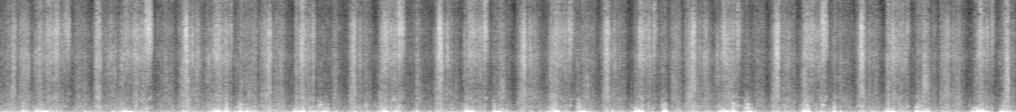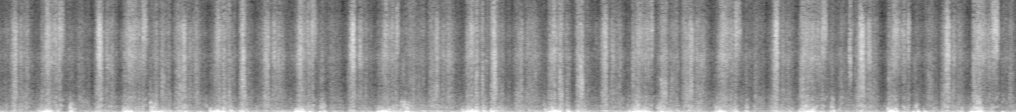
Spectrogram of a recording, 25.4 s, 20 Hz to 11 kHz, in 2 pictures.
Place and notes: berlin: friedelstraße - walking the bags: walking bag #0012 by walking hensch
walking the bags
Berlin, Germany, 12 June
